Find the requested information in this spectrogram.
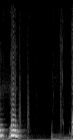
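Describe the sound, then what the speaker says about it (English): Bobby the dog gives a sharp, loud bark close by, followed by a quieter thump or shuffle, with no talking over it. "Bobby just barked in the middle of my sentence."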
